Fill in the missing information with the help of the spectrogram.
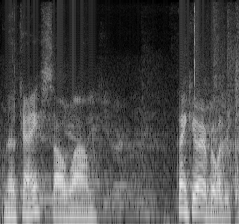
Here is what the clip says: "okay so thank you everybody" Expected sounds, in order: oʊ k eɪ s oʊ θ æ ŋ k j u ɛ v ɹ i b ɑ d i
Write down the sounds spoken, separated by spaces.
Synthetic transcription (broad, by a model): oʊ k eɪ s oʊ θ æ ŋ k j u ɛ v ɹ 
